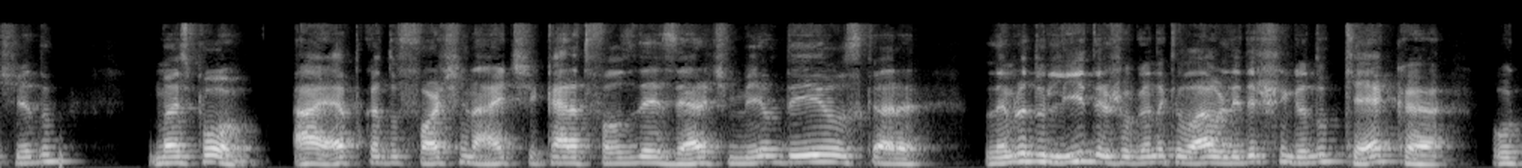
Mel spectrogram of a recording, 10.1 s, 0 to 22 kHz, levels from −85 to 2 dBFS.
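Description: Lost LE Audio frames interrupt this speech from 0.39 to 0.42 s. A 20 ms gap, which fits two dropped 10 ms frames, was concealed by the decoder repeating the last spectrum with randomised signs, leaving a brief noisy smear. The light coding texture around it is likely from LC3 compression.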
